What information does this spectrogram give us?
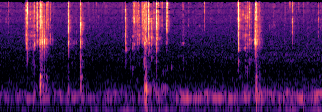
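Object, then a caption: Bar of soap and knife blade. A utility knife blade scrapes and shaves the surface of a solid, hand-held oval purple and pink confetti bar of soap. Short, crisp, bright scraping crackles come in irregular bursts over a low, steady background hum.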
